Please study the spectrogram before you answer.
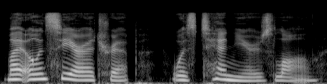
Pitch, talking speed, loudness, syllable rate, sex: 200 Hz, 145 wpm, -19 LUFS, 3.0 syllables/s, female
